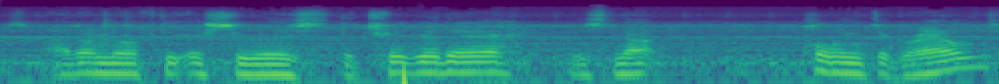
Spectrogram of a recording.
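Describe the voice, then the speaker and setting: A man of medium pitch at a moderate pace with fairly even intonation, noticeable background noise behind him. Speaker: paramotor hobbyist mechanic. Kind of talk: casual repair talk to camera. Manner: monotone.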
